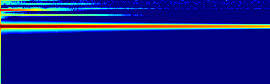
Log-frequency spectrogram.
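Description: A single high, bell-like chime ringing out after one strike and fading away slowly, one clear tone with faint higher overtones.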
